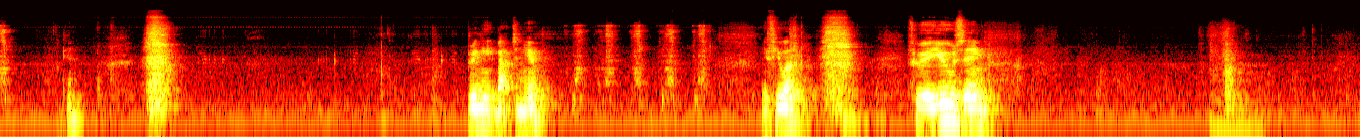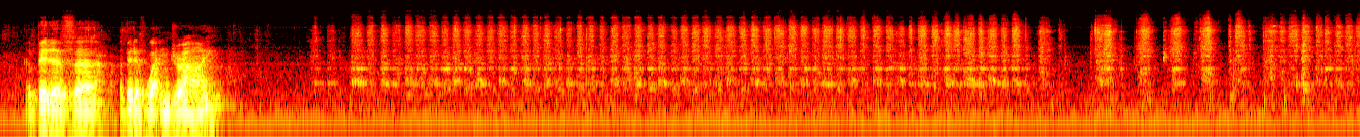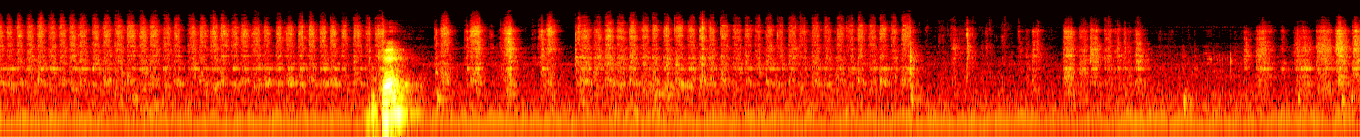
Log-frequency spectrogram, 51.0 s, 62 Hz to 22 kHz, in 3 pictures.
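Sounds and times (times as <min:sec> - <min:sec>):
abrasive paper rubbing on metal rod: 0:20.9 - 0:38.8, 0:39.4 - 0:45.5.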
